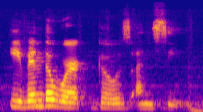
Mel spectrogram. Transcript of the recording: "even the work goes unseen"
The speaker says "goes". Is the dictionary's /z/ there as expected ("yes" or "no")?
yes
